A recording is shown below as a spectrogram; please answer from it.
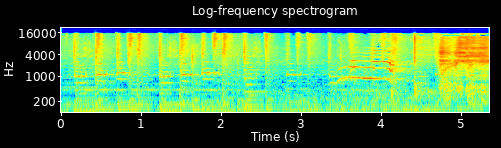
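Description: A cat meows several times in short calls, then gives a longer rising yowl, close and fairly loud over a busy background of music or noise.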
